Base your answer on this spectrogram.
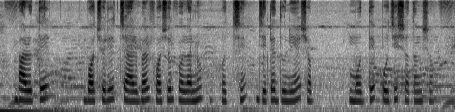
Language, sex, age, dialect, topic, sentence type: Bengali, female, 18-24, Western, agriculture, statement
